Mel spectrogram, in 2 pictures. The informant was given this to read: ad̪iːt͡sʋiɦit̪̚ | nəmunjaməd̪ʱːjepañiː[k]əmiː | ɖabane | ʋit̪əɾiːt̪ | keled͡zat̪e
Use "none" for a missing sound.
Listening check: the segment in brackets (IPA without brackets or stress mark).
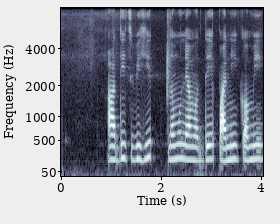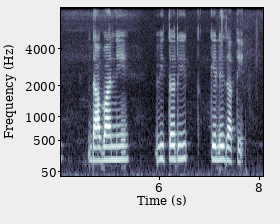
k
